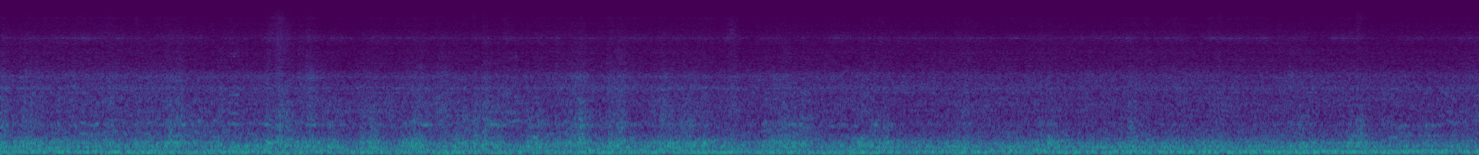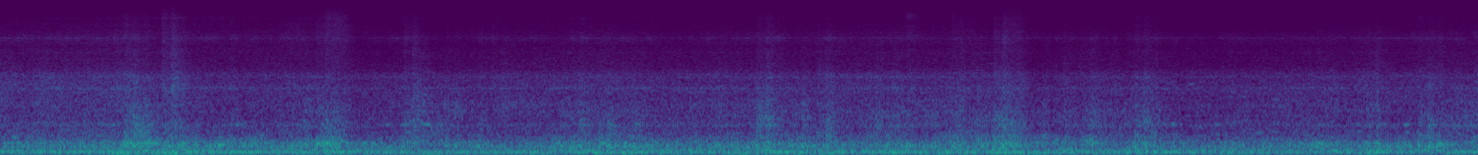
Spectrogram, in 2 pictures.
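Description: Vande Bharat Express electric train running at speed, heard from inside the driver's cab: a steady low rumble and hum, with a few scattered clicks from the wheels and track.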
